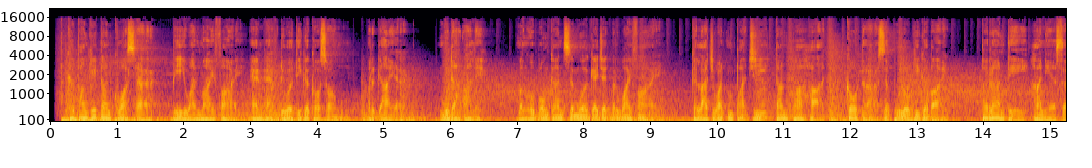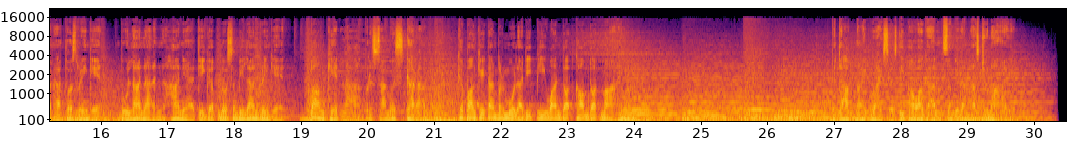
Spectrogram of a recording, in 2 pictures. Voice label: Commercials Malay

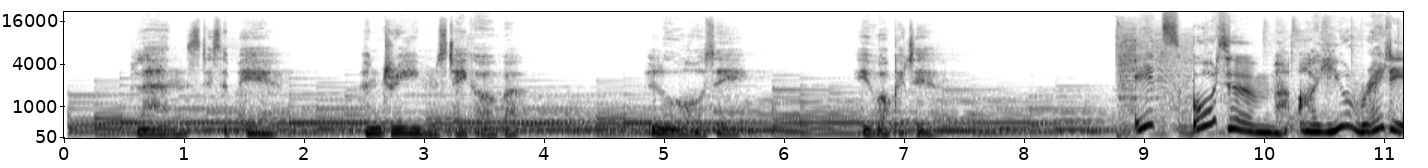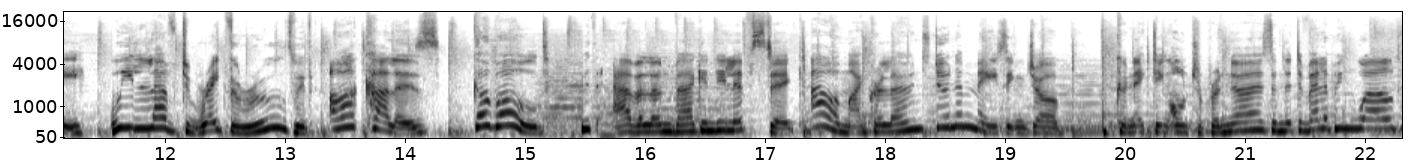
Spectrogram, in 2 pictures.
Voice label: Commercial

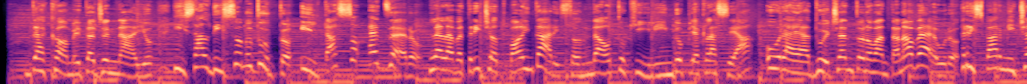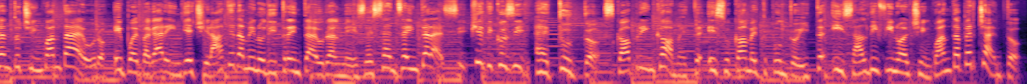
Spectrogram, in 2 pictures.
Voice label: Spot; Comet

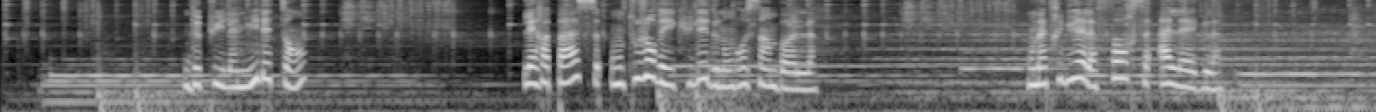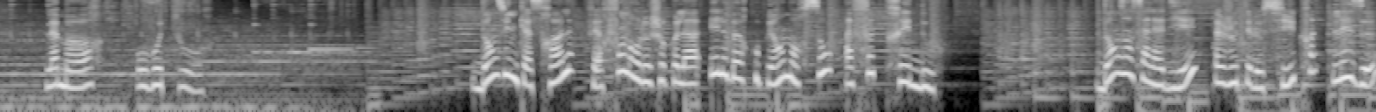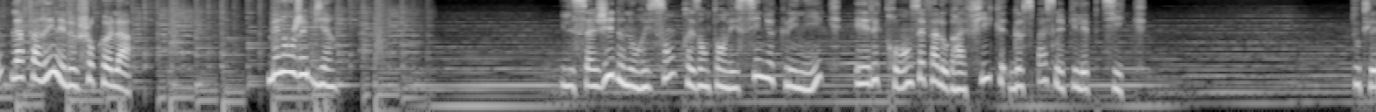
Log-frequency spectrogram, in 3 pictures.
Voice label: French narrations

